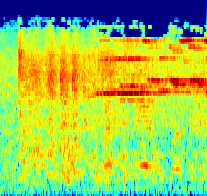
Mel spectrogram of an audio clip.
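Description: Street noise: several people talking over one another while vehicles run, with a few thin, steady high tones above.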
